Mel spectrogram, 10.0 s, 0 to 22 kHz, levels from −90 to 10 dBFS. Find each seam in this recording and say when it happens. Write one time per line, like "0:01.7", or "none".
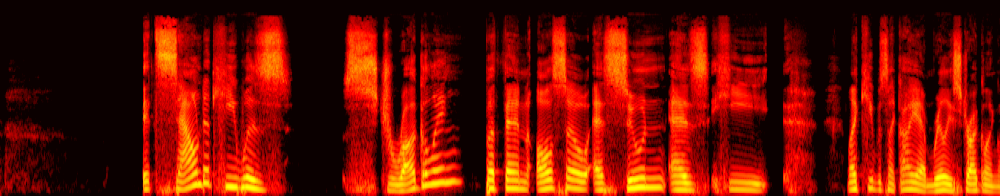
0:02.1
